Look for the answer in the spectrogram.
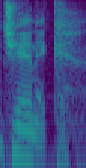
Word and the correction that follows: Janiak: Am I saying that right? – Janiak, maybe? – Janiak.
